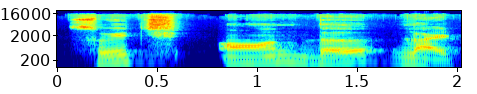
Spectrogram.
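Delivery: dragged out word by word; very slow. Shown as a demonstration. Teacher drills the command slowly. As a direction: stretch it out very slowly. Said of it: "light जलाओ".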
